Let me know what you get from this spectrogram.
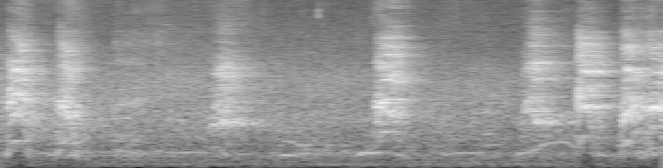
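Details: Shiba Inu puppies at play, chasing each other; bursts of high, sharp yips and barks about every second, with a voice murmuring underneath.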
